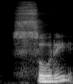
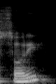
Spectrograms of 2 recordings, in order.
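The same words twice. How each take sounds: First: "sorry" with a short rounded German o and rolled r; teacher models "sorry" the German way, o short, r tapped. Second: Teacher contrasts "sorry" said the English way. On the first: Teacher showing students the German sorry, crisp German o. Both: Shown as a demonstration. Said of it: "and not".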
